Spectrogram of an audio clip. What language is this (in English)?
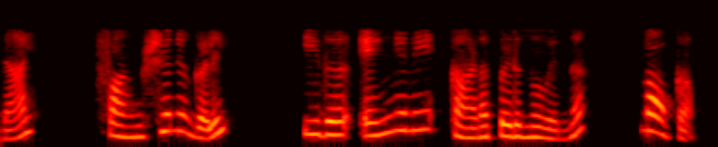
Malayalam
